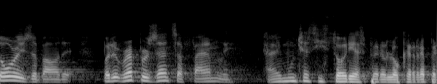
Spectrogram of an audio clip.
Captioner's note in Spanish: Expositor habla en inglés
